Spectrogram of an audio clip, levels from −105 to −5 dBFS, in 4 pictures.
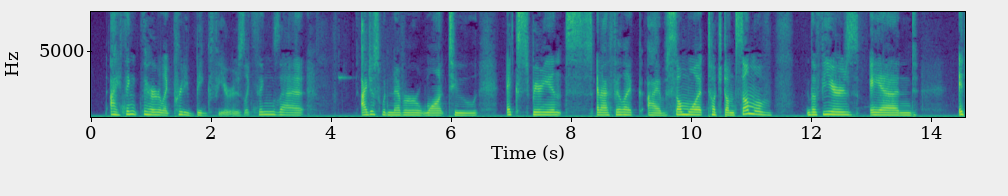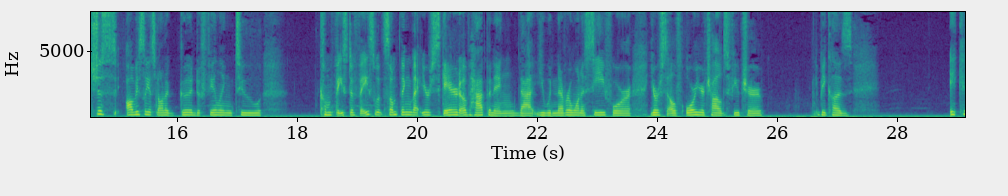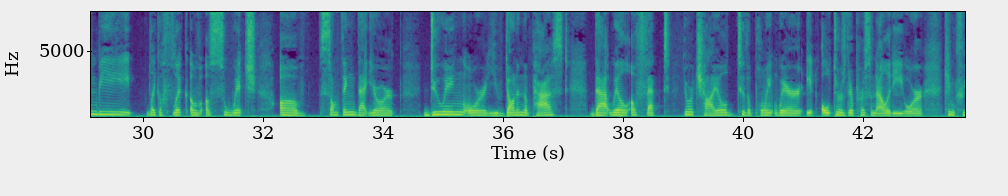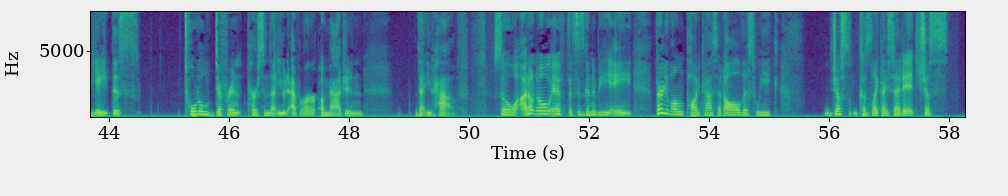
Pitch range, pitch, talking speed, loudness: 155-190 Hz, 175 Hz, 140 wpm, -24 LUFS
